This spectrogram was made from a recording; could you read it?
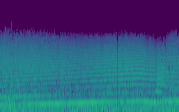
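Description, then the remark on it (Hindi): A siren wails continuously, its tone slowly climbing in pitch, loud and steady over a low background rumble, with no one speaking. “ओह, ये साइरन किसी दिन जान ही ले लेगा।”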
